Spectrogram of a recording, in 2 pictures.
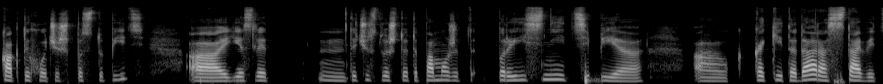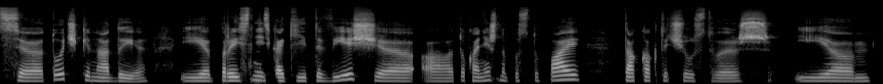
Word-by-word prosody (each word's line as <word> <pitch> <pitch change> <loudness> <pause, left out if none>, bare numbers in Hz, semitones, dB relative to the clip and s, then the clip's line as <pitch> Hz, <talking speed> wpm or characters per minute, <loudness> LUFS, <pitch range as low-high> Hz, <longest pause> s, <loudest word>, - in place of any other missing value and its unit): как 190 -1 +3
ты 195 - -5
хочешь 175 -3 +2
поступить, 205 - -3 0.4
а, 160 -1 +5
если, 180 +2 -1 0.5
м, 185 -3 -11
ты 200 - -7
чувствуешь, 200 -2 +2
что - - +3
это 190 0 -8
поможет 195 -2 -3 0.2
прояснить 205 +3 +1
тебе, 155 -3 +1 0.5
а, 160 -2 -5
к - - -17
какие-то, 200 -2 -2
да, 220 +3 +5
расставить, 185 -3 +4
а, 160 -2 -2
точки 230 -3 0
над 160 -3 -5
"и" 140 -1 -6 0.3
и 160 0 -6
э, 160 - -4
прояснить 185 +1 0
какие-то 165 0 -5
вещи, 165 -4 +3
а, 150 0 -9
то, 185 - -12
конечно, 190 +3 -3
поступай 195 +7 -3 0.4
так, 175 -1 -2
как 180 - -7
ты 180 - -11
чувствуешь. 145 -4 +3 0.2
И, 160 0 -8
ам 155 0 -6
175 Hz, 130 wpm, -26 LUFS, 160-195 Hz, 0.5 s, а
